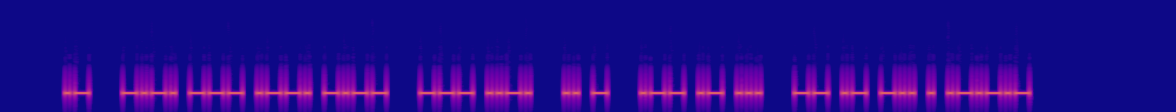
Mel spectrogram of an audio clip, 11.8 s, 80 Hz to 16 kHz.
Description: Morse code, heard as a keyed tone, about 25 wpm, 700 Hz. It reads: A COPY OF IT WAS MADE.
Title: Sentences from Top 1400 Words 25wpm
